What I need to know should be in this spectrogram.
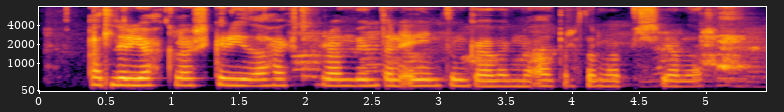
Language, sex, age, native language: Icelandic, female, 20-29, Icelandic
